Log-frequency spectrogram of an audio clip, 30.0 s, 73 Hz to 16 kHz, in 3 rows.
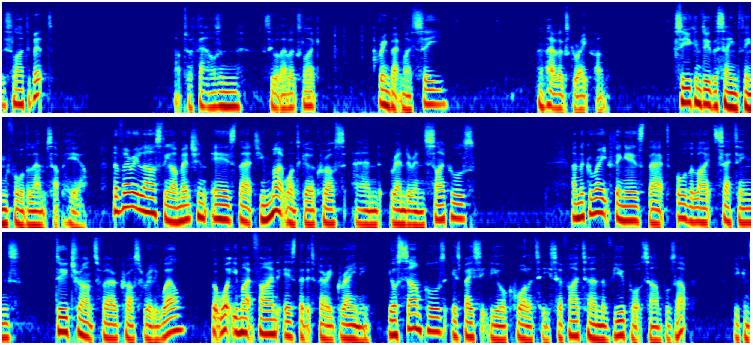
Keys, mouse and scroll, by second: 1.9 0, 4.1-4.4 scroll down 2, 4.4 space, 4.7 space, 4.8 alt+h, 5.5 space, 6.1-11.2 middle drag, 11.2 space, 16.6-17.8 drag, 22.6-23.1 scroll up 3, 23.1-26.8 middle drag, 26.8-29.9 drag.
